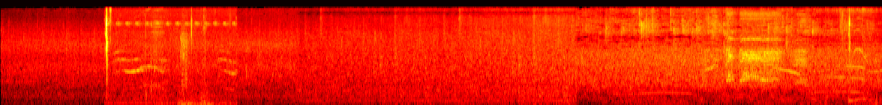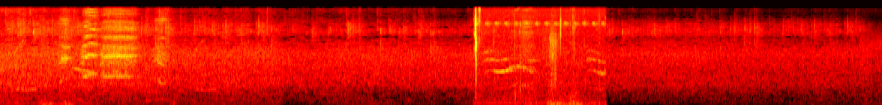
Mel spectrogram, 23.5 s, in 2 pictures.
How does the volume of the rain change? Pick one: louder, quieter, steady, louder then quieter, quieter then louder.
louder then quieter.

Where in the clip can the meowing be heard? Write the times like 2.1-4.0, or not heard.
1.4-3.1, 11.3-12.9, 18.1-19.9.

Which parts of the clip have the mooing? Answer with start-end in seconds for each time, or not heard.
7.9-14.7.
